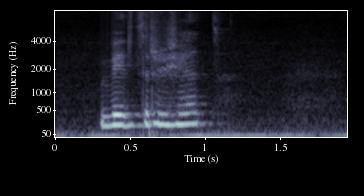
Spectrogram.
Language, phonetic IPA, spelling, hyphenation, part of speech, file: Czech, [ˈvɪdr̩ʒɛt], vydržet, vy‧dr‧žet, verb, Cs-vydržet.ogg
- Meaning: 1. to last, to hold out 2. to endure 3. to sustain, to support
